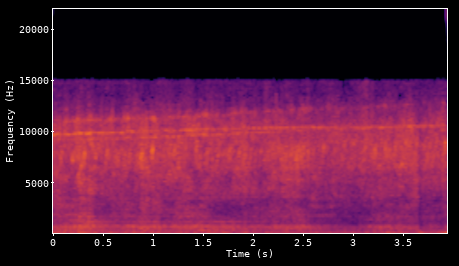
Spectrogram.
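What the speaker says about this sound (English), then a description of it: "We're on our way back to the helicopter." A helicopter on the Cornish coast near Mousehole, its steady rotor and engine roar loud and close throughout, filling the clip without a break.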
